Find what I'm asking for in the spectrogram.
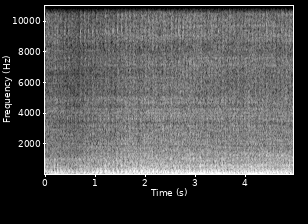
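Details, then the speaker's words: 2000 Suzuki GS500E parallel twin after recommissioning, electric start on choke: even, steady burble sitting at a fast idle with no knocks or misses. Clean, healthy idle. "Well, it didn't even crank. That sounds nice. So you're using the choke there. It's analogue, old fashioned."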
